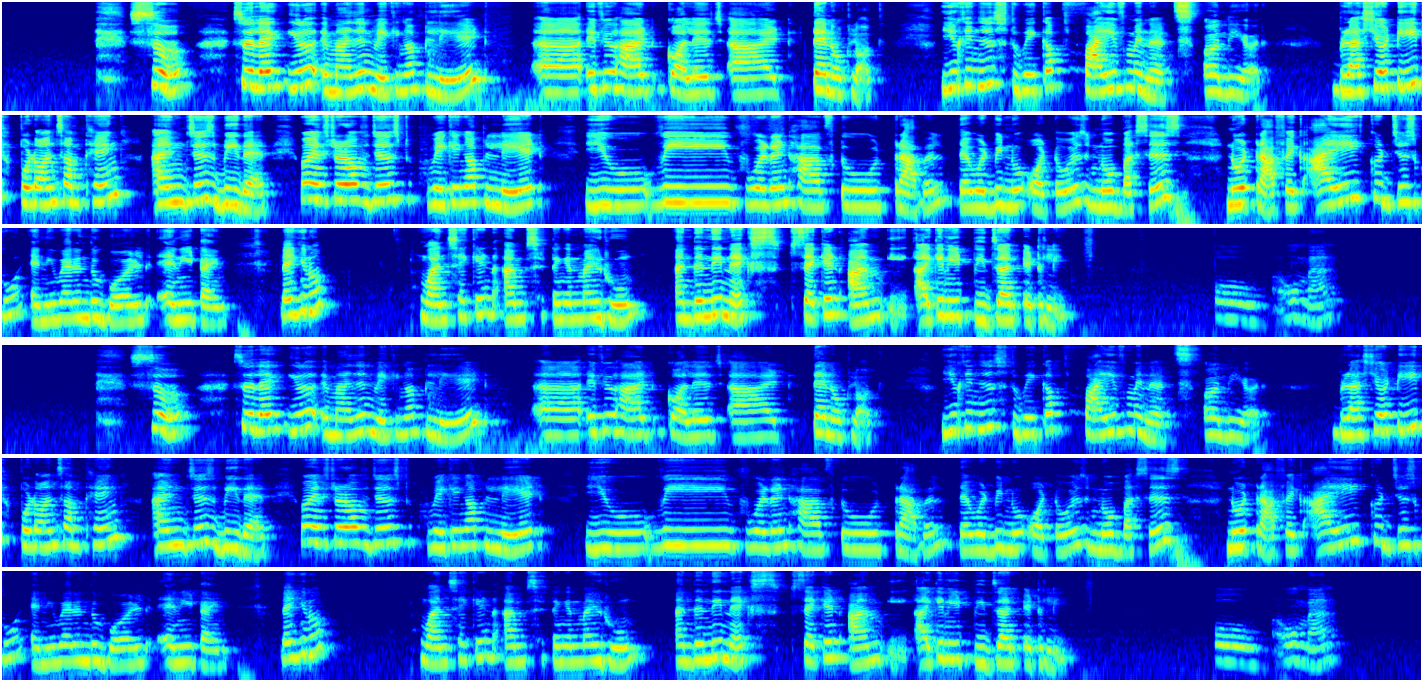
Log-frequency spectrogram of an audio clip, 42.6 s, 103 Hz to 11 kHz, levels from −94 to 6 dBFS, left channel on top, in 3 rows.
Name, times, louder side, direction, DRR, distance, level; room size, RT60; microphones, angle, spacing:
voice 1, 0.9-4.9 5.3-7.8 8.1-8.7 9.4-12.6 13.3-16.9 17.2-19.6 20.0-30.6 31.2-31.7 32.6-34.8 35.1-39.1, left 7 dB, 90° left, 0.5 m, -29 dB
voice 2, 40.5-41.7, right 4 dB, 40° right, 4.1 m, -43 dB
15.0 x 11.5 x 2.9 m
head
